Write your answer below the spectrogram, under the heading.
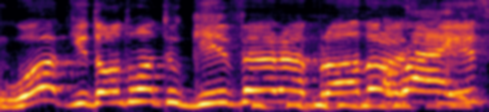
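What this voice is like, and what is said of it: Put-on Armenian accent. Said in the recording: “What accent ... Was that? ... That's Armenian.”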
